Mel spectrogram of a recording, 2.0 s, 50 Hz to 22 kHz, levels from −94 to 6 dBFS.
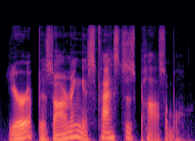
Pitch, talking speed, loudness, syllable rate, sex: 95 Hz, 215 wpm, -23 LUFS, 6.6 syllables/s, male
